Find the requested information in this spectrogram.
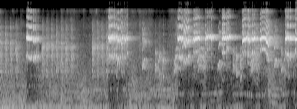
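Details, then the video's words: Oriental magpie-robin in excited tail-opening display: a quiet start with one brief high burst, then dense, sustained, piercing buzzy trills and rasping phrases running almost continuously. "sekali dengar langsung EMOSI NGOBRA GACOR BUKA EKOR, burung kacer nembak,Kacer gacor"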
